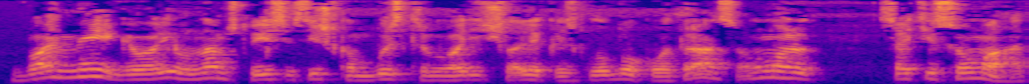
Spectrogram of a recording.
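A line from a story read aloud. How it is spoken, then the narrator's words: Plain reply. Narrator (Russian): ответил Кадберт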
